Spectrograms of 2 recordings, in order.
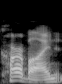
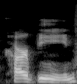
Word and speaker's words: carbine: This carbine, pronounced carbine, not carbine.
